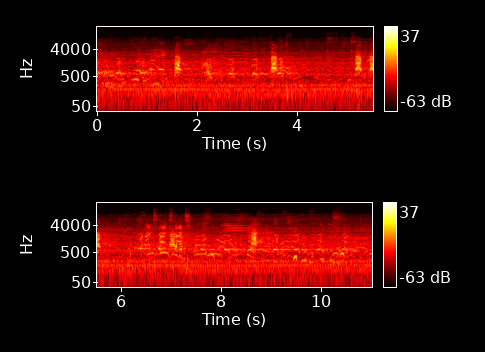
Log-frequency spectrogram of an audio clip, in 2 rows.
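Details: Border Collie at an agility competition, the Cherkasy Open Agility, 20th Open Championship of Ukraine, 24 September 2016; sharp, loud single barks burst out irregularly, some in quick pairs, over a loudspeaker announcement and crowd chatter.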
